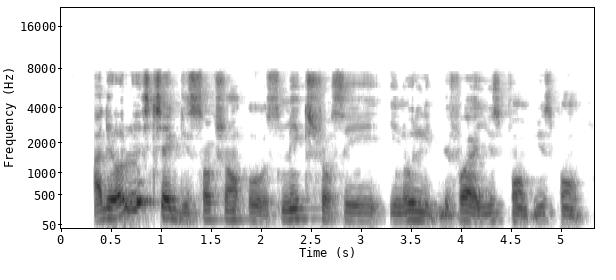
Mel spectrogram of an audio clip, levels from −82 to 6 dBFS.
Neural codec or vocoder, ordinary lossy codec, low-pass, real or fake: none; none; none; real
